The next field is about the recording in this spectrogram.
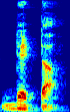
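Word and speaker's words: data: इसका क्या होता है, डेटा। हम बहुत सारे लोग हैं वो डाटा बोलते रहते हैं, डाटा नहीं होता एक्चुअली, इसका सही प्रोनाउंसिएशन क्या होता है, डेटा।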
